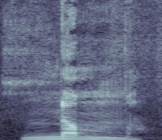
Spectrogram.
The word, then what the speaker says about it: numb: I'm not sure if I can pronounce the next word. Entumecido, entumecida, adormecido, insensible. Numb.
